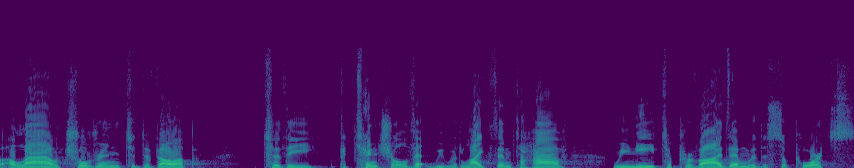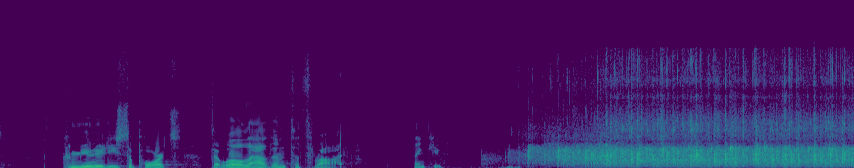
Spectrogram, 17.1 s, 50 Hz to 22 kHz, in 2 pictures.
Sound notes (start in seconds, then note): 13.3 applause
